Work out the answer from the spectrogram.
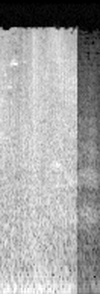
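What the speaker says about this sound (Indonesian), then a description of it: "salah satu pengawalnya harus tewas setelah meledakkan granat di tangannya" A grenade explodes in the action film Hunter Killer, a loud roaring blast lasting about a second that cuts off abruptly into near quiet.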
